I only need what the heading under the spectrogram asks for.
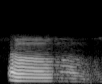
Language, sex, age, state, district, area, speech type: Assamese, male, 60+, Assam, Golaghat, rural, conversation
